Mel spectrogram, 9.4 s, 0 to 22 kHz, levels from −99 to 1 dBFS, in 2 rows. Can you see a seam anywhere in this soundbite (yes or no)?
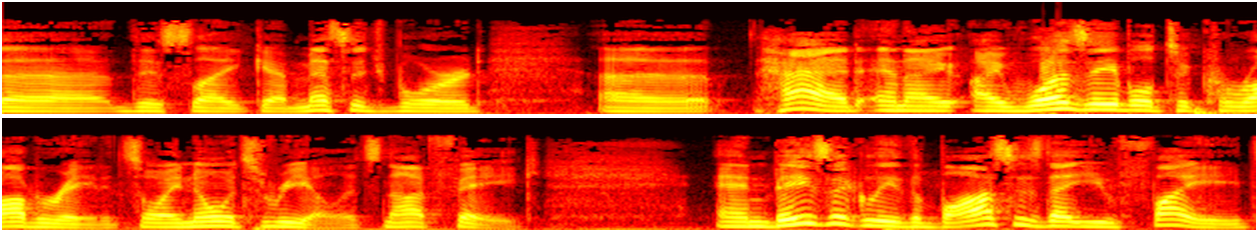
no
